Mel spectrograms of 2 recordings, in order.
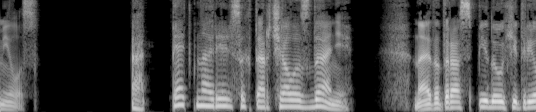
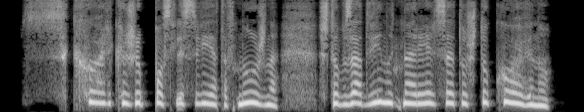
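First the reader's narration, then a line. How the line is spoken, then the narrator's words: Babbling. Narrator (Russian): пролепетал он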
